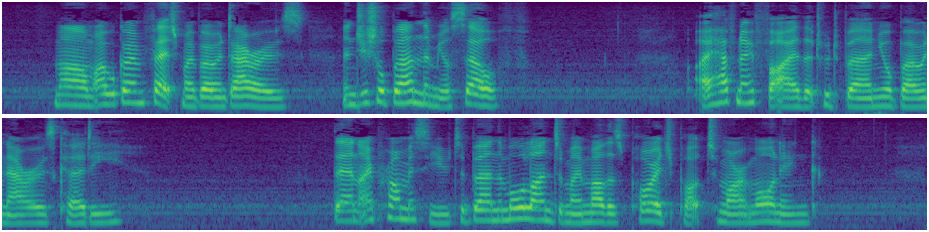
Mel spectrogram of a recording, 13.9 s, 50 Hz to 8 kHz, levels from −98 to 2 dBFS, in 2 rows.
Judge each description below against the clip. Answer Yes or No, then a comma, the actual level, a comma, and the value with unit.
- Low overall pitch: No, high, 200 Hz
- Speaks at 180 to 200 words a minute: Yes, average, 185 wpm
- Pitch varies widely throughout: No, average, 4.2 semitones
